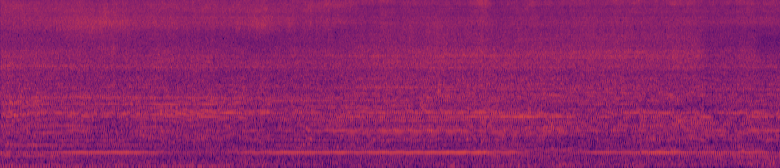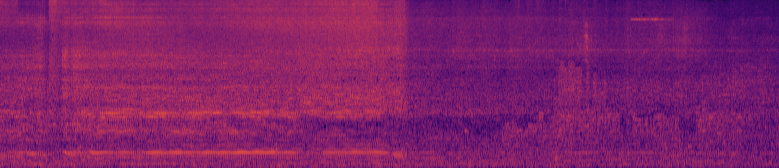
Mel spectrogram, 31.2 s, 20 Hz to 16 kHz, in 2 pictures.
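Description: City street traffic with a steady, pitched engine hum from a nearby motor vehicle; the hum stops about 24 seconds in, leaving the general traffic noise.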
